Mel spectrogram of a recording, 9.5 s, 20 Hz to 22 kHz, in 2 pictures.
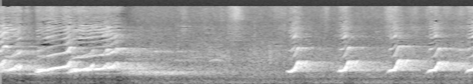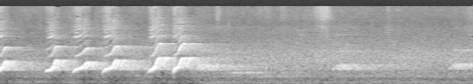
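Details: Captive Bornean white-bearded gibbon at Higashiyama Zoo and Botanical Gardens, filmed January 2011, crying fiercely and jumping around: quick rising whoops at first, then a steady series of loud hooting notes about every half second, fading to softer hoots.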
